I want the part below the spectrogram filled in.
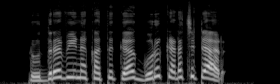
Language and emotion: Tamil, happy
